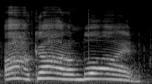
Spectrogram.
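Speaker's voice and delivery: high squealing cry of disgust; mock horror. Guy tricked into looking, high horrified yelp. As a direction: yelp as if blinded by what he saw. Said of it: "he's like".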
